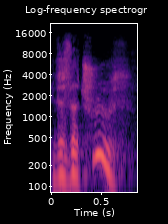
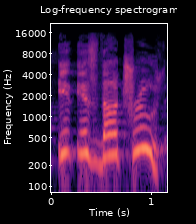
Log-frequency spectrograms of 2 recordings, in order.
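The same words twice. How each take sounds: First: Softer, lower "It is the truth" with a falling end on "truth"; quiet repeat. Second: Slow, stressed "truth", voice lifted high; emphatic truth. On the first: Preacher to congregation, quietly repeating the truth. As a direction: drop the voice and let "truth" settle down. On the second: Preacher to congregation, stressing "truth" high and slow. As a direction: lean hard on "truth", pitch up. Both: Acted.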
